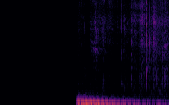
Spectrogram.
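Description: Crumpled foil wrapper crinkling as it is handled and set down, starting suddenly about a second in with a low thump.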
